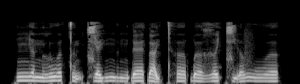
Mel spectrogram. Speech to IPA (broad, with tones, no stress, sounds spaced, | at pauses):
ɲ ə˨˩ n l u˨˦ ə̯ t̪ ə̰˧˨ n t͡ɕ ɛ˨˦ j ŋ ɨ˨˩ ŋ ɗ ɛ˧ ɗ a̰˧˨ j t̪ʰ əː˨˦ ɓ əː˨˩ ɣ əː˧ t͡ɕ ḭ˧˥ ə̯ v u˧ ə̯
